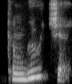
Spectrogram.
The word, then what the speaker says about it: kombucha: Tim Boetsch it tombak how are you pronounce it kombucha thank you Dave I have never had that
